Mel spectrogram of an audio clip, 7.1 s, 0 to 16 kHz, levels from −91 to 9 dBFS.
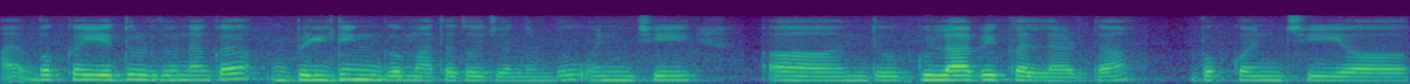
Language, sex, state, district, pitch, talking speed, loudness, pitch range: Tulu, female, Karnataka, Dakshina Kannada, 190 Hz, 125 wpm, -19 LUFS, 175-205 Hz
